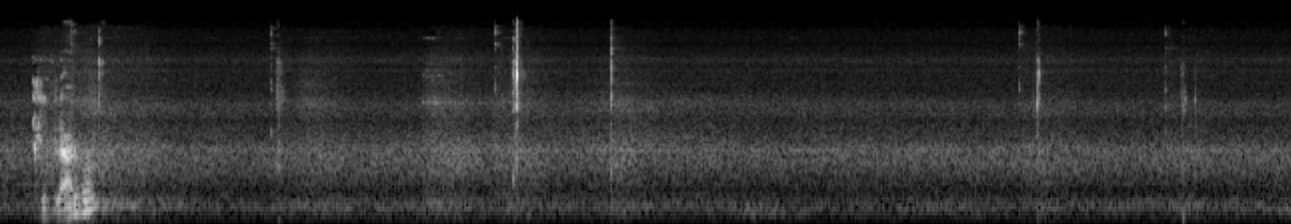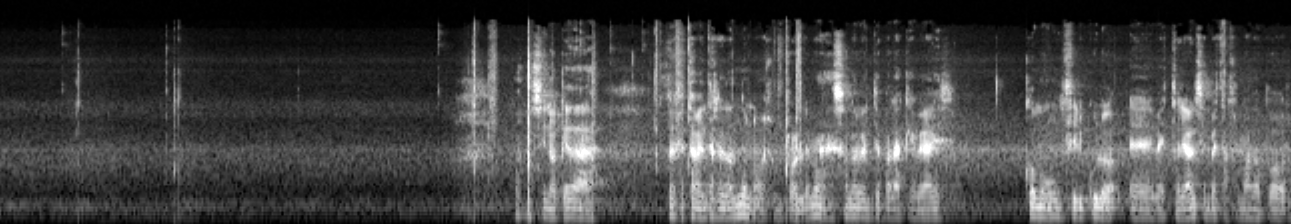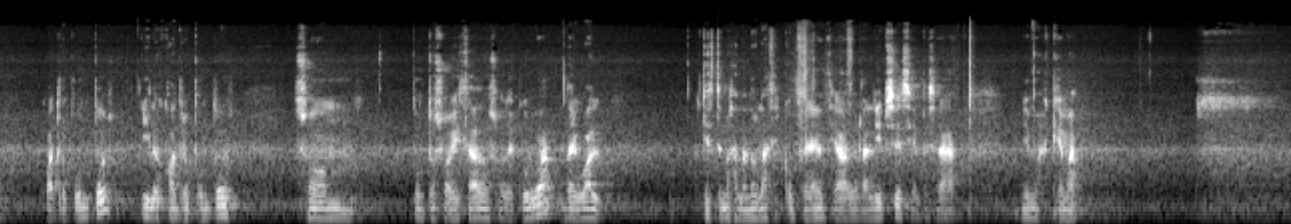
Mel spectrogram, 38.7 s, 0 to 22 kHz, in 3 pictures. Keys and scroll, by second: 18.3 v, 18.8 space, 20.7 super+Tab.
